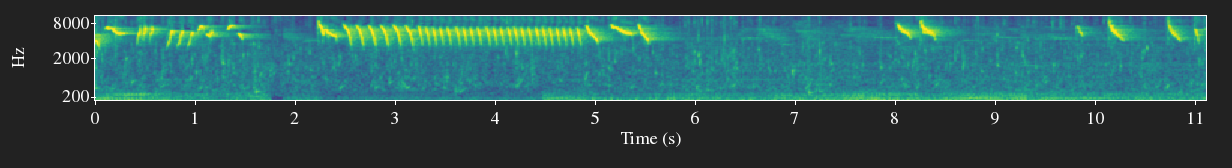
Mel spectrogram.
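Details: White-eye master song for cage-bird training: quick high chattering, a long dense trill of fast identical notes, then scattered downslurred whistles spaced over several seconds against soft background hiss.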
